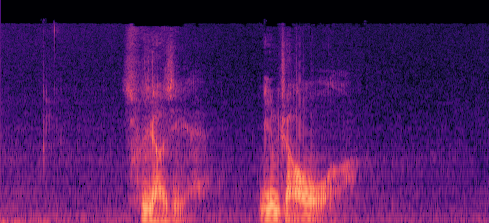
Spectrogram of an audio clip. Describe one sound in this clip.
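A middle-aged man speaks calmly from across a room.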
